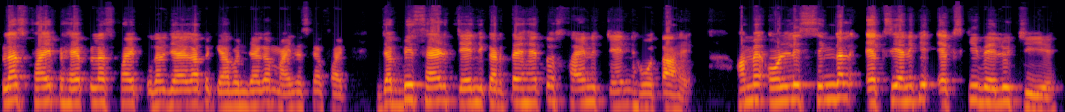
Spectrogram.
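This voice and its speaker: A man's voice: high-pitched, moderate pace, fairly bright tone. A man teaching a maths lesson, explaining patiently and often asking questions and answering them himself. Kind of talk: classroom-style maths lesson.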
